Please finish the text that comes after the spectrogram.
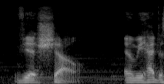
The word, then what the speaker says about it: Vyeshal: and I'm like no it's not vile it's via shell and we had to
